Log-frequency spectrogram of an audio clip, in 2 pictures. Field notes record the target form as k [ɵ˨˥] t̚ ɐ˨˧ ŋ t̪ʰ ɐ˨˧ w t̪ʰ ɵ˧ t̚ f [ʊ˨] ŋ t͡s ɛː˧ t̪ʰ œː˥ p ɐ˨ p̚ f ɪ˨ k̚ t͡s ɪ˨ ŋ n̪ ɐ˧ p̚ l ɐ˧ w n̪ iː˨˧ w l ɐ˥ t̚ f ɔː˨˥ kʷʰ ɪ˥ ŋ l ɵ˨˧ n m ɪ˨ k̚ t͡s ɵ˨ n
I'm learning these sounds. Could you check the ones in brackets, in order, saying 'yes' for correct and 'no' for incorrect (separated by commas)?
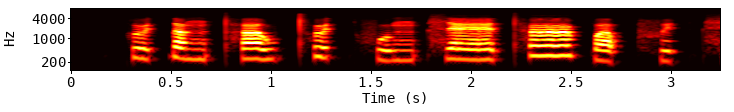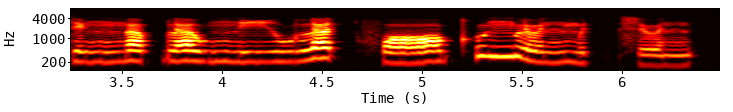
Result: yes, yes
